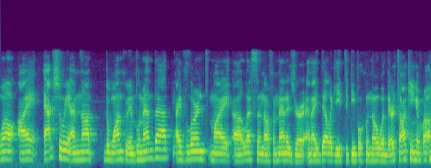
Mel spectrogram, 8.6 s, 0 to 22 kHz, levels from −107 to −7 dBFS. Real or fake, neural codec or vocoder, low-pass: real; none; 7.2 kHz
